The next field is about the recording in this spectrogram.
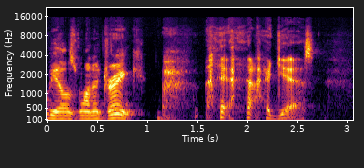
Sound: laughs

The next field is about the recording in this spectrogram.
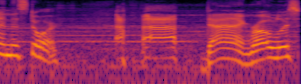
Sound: laughs

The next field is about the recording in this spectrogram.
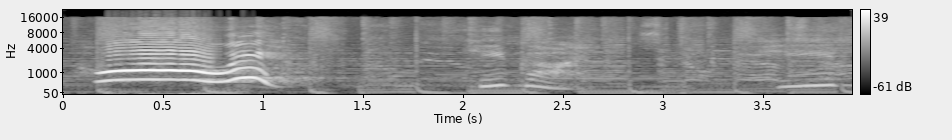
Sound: shouts

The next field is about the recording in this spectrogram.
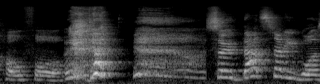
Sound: laughs

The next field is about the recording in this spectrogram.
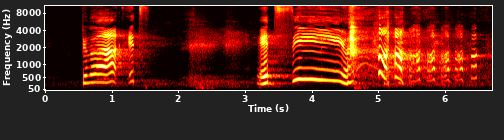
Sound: laughs

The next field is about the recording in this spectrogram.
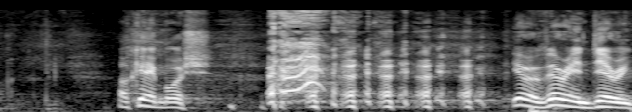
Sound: laughs

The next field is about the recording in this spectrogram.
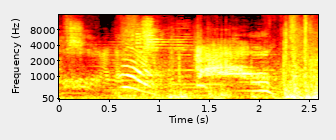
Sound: grunts

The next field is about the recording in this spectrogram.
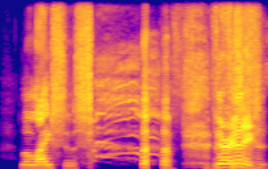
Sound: laughing

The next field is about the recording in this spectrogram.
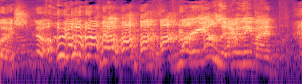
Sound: people laughing

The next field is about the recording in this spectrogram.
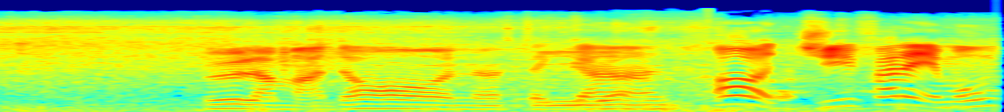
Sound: italian expressions of amazement

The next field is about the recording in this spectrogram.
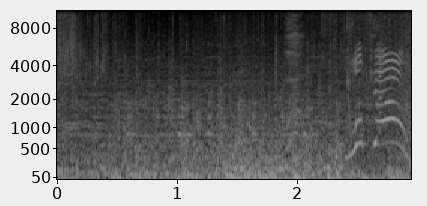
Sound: gasping

